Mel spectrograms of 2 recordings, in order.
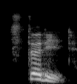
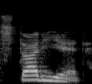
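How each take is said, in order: First: The ending is a plain d with no extra syllable. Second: The ending is an extra syllable, like "study it". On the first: The speaker calls it right. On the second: The speaker calls it wrong.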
